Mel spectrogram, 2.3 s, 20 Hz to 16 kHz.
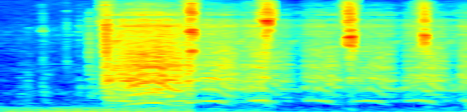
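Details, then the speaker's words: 2006/2007 Mazda 6 V6 auction car that cranks but won't start. Starter spins fast and light with no rhythmic compression chuffing. No compression found; oil changes neglected and the timing chain has play, so the engine is judged no good. "And as soon as we heard it crank over, we knew it had no compression."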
